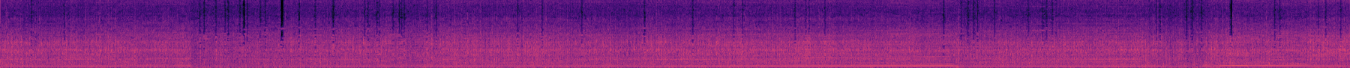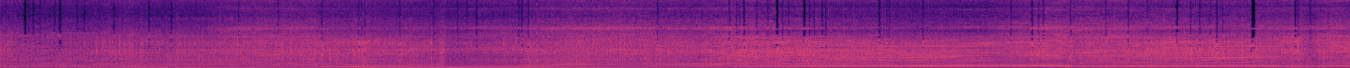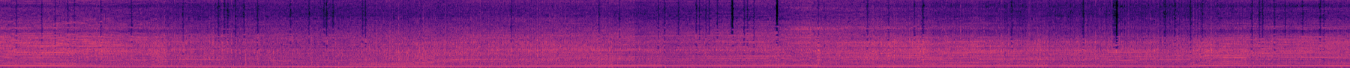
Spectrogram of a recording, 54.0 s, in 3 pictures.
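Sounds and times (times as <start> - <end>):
racing motorcycle engine revving: 0.0 - 54.0
wind rush: 0.0 - 54.0.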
